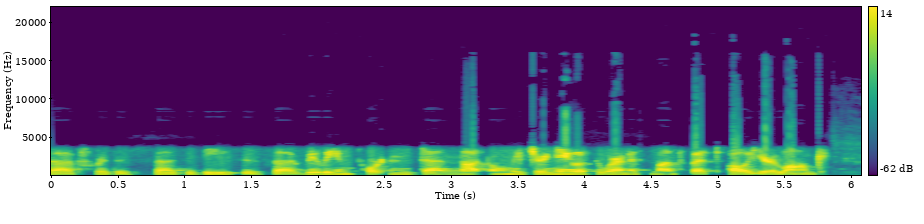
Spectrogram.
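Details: Adult woman speaking; typical speech.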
